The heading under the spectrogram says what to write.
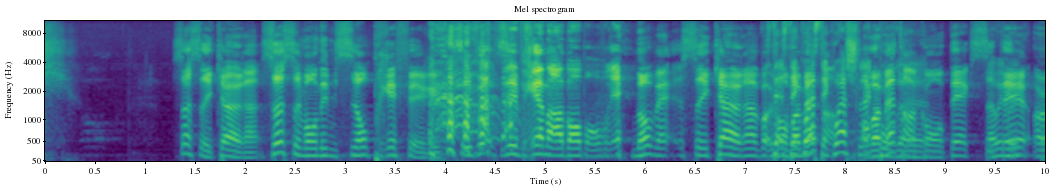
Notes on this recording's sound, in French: Live au FestiPod. Le deuxième épisode live de Sans Présentation arrive au FestiPod. Merci à l'équipe du FestiPod pour la direction audio et vidéo et leur accueil!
